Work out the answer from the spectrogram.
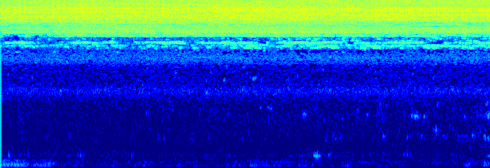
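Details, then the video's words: Singing cicadas fill the recording with a steady, unbroken high-pitched buzz that holds at the same level throughout, with only a faint low rumble beneath. "Singing cicadas."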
